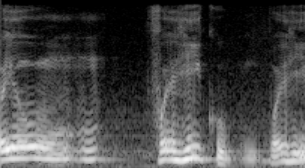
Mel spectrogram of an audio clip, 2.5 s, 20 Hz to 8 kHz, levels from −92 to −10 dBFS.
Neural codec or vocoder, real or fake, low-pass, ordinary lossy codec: none; real; 7.2 kHz; none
